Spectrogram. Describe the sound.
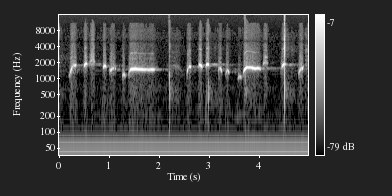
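Someone whistles a simple tune alone, a string of short chirpy notes broken by a few longer held tones, with a handful of sharp clicks punctuating the melody.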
